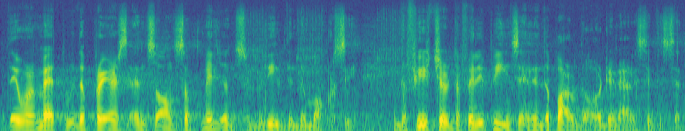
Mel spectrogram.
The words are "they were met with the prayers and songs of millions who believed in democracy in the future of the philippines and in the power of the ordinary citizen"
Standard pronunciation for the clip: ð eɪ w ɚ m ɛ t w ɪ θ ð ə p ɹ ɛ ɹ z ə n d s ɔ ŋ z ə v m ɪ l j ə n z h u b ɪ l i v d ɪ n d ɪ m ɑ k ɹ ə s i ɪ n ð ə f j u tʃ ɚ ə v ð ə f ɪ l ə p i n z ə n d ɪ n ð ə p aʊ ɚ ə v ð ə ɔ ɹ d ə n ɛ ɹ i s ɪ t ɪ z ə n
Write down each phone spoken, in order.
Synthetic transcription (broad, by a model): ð eɪ w ɚ m ɛ t w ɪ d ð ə p ɹ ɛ ɹ s ə n d s ɔ ŋ s ə v m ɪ l j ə n s h u b ɪ l i v d ɪ n d ɪ m ɑ k ɹ ə s i ɪ n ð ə f j u tʃ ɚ ə v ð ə f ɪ l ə p i n s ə n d ɪ n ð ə p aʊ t ə v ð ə ɔ ɹ d ə n ɛ ɹ i s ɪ t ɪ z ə n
